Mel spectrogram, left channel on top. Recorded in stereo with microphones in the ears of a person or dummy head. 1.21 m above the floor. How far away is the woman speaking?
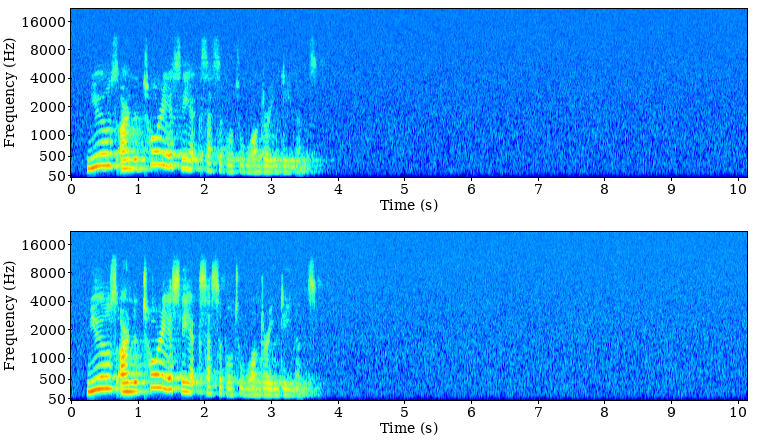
About 1.3 m.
